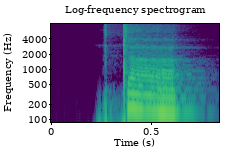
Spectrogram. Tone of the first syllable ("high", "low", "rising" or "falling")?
low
